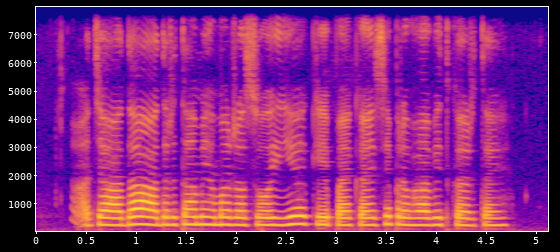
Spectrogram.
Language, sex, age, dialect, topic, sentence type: Magahi, female, 51-55, Central/Standard, agriculture, question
